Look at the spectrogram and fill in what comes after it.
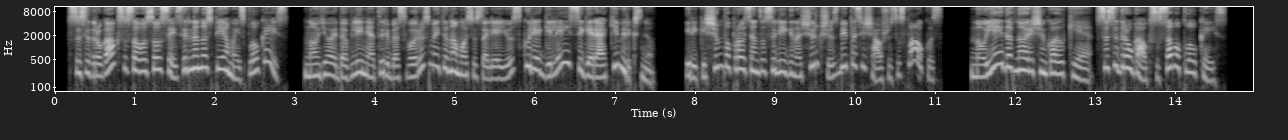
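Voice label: Lithuanian, female; character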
